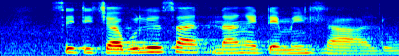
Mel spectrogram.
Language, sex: Swati, female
